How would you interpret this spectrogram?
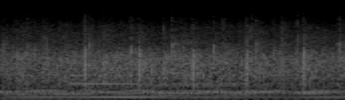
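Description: A crowd applauds the Lord steadily, a dense wash of clapping with a few sharper claps standing out, while a low sustained hum runs underneath.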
